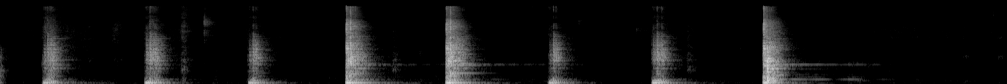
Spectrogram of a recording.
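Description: A fist pounding down on a table eight times, about once a second. Each blow is a heavy thump, and a couple of them leave a brief ringing.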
